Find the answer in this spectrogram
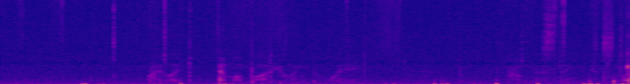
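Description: Hushed human whispering, heard about one and a half to three seconds in and again near the end, over scattered low thumps and a few faint clicks.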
